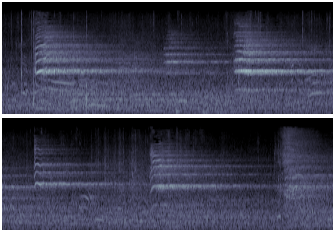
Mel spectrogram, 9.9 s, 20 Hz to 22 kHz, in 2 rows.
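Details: Belugas during a public training session at Port of Nagoya Public Aquarium, 18 July 2016, 13:30 show. Five separate bright, nasal, whinny-like harmonic calls, each steady or slightly rising, spaced about two seconds apart over a hum of background noise.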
